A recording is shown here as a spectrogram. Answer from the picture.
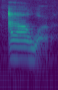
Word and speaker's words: hour: So in our, H is a consonant, not a vowel, but in this word we say our. So this is really a silent letter, and the first sound is our, which is a vowel sound.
